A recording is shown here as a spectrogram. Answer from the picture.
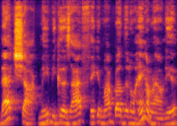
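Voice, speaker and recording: A man's fairly high, somewhat breathy voice with an American accent. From New Haven, Connecticut. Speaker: podcast host, motivational speaker. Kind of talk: personal testimony monologue.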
